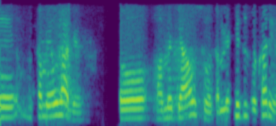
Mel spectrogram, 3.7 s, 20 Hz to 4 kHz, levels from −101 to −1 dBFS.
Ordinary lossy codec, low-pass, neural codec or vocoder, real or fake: AAC, 16 kbps; 3.6 kHz; none; real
